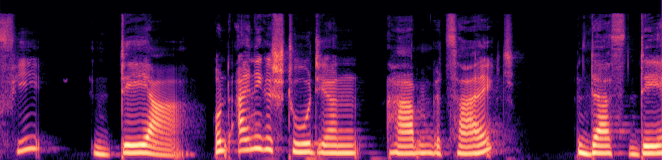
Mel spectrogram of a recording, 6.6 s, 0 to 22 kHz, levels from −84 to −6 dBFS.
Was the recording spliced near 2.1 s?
yes; 1 cut; at 2.1 s

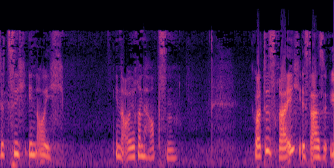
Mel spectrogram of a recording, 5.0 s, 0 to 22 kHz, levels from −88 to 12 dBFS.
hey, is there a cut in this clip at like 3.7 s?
yes; 1 cut; at 3.7 s

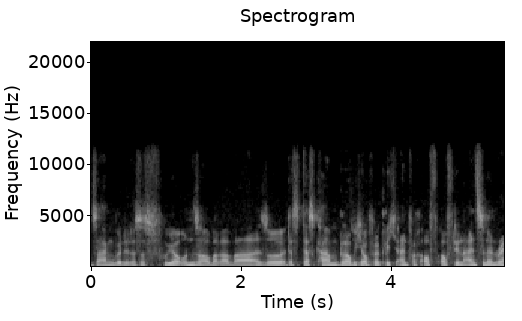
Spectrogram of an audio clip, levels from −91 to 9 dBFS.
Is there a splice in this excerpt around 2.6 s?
yes; 1 cut; at 2.6 s

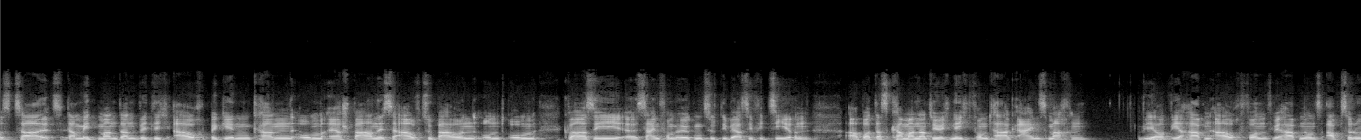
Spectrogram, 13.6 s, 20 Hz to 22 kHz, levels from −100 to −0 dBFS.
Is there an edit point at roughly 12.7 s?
yes; 1 cut; at 12.7 s

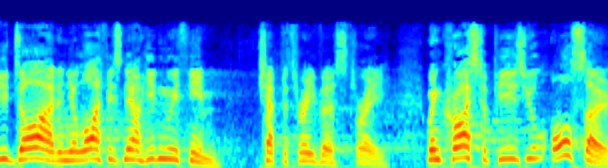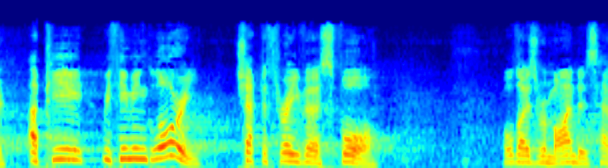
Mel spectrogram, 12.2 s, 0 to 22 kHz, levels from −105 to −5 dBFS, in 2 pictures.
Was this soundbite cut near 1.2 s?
no; 1 cut; at 4.8 s

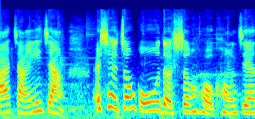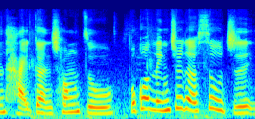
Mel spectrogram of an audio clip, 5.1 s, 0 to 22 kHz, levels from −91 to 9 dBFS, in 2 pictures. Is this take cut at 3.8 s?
yes; 1 cut; at 3.8 s

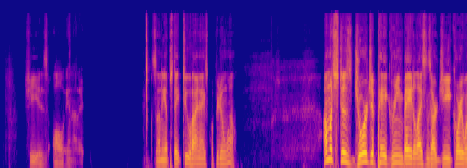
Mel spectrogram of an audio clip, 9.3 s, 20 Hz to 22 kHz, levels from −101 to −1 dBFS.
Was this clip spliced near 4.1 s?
yes; 1 cut; at 4.1 s

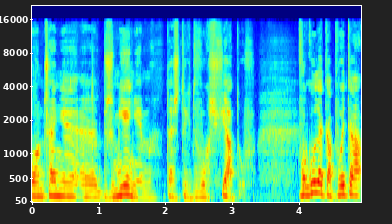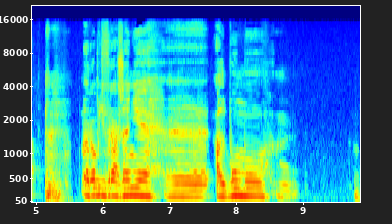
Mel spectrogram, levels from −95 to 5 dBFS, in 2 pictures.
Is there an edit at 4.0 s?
yes; 1 cut; at 4.0 s

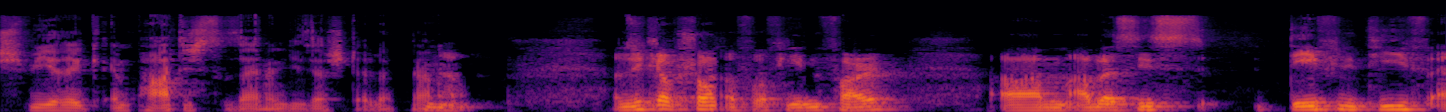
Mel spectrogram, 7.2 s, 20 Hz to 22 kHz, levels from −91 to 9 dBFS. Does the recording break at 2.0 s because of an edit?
yes; 2 cuts; at 2.0 s, 3.6 s

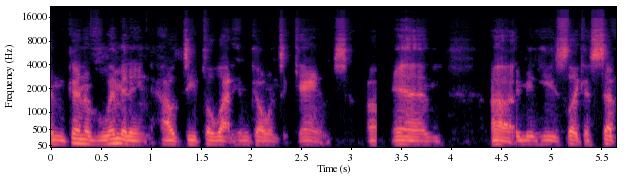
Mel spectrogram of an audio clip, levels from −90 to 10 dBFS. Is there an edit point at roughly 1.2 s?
no; 2 cuts; at 3.2 s, 4.7 s

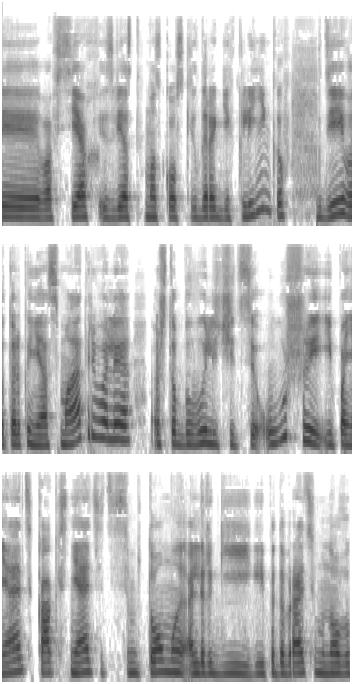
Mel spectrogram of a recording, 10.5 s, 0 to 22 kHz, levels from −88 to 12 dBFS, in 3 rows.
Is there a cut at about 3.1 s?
yes; 1 cut; at 3.1 s

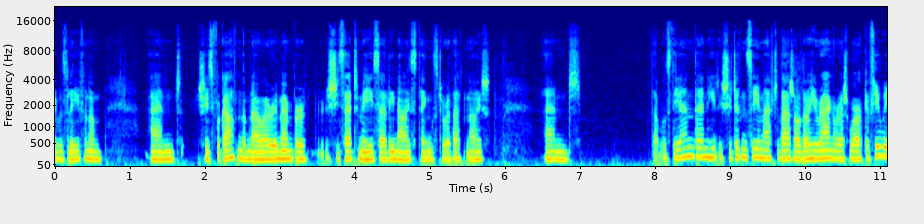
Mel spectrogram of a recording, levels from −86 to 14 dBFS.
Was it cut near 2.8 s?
no; 2 cuts; at 4.4 s, 8.8 s

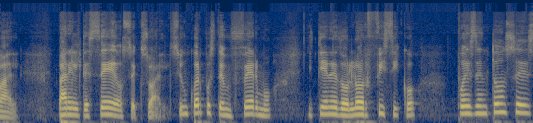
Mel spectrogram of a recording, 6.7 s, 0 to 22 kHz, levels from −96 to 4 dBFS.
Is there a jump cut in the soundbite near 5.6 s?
no; 0 cuts

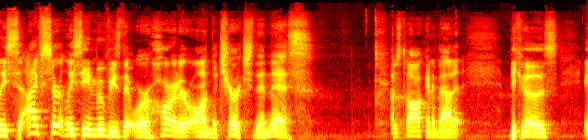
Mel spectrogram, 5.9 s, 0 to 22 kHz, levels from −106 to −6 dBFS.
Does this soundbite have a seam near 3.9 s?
yes; 1 cut; at 3.9 s

